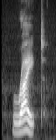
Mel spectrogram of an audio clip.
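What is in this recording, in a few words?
"right", English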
